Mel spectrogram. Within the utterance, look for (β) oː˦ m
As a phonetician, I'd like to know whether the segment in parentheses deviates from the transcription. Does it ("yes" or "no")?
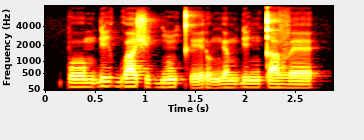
yes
